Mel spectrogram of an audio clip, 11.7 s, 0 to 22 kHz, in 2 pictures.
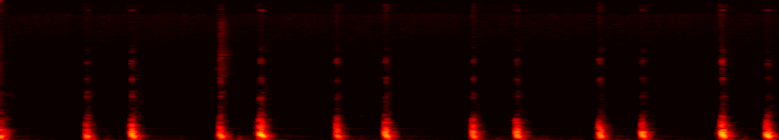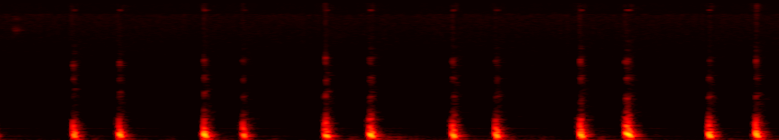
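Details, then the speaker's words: Steady paired lub-dub heart sounds, about 62 beats a minute, regular rhythm, no extra noises, stethoscope on front of chest during deep breaths in an acted ASMR doctor roleplay; judged normal heart sounds. "Okay, perfect. Everything looks good with that there. So I don't think we have to worry about your breathing and your heart seems to be in great working order."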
